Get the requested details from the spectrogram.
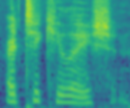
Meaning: A joint or the collection of joints at which something is articulated, or hinged, for bending
- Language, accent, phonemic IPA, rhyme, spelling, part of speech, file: English, US, /ɑɹˌtɪk.jəˈleɪ.ʃən/, -eɪʃən, articulation, noun, En-us-articulation.ogg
